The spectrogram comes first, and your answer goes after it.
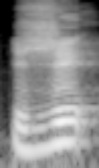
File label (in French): "j'ai", French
